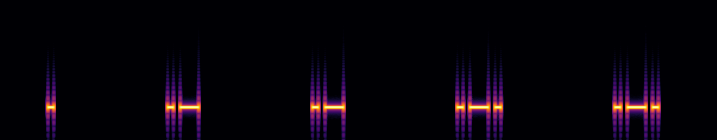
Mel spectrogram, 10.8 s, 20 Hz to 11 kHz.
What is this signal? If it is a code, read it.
Morse code, heard as a keyed tone, about 13 wpm, spaced as for 4 wpm, 800 Hz. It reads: EAARR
